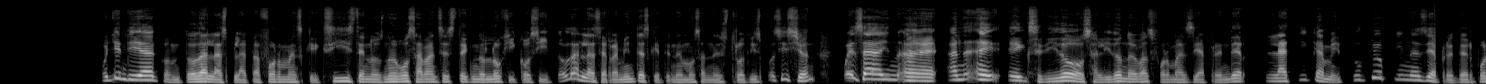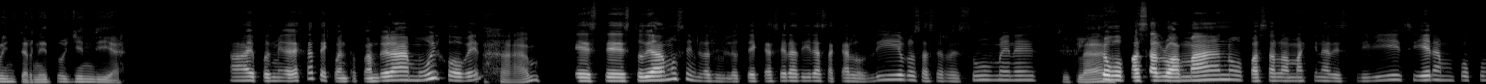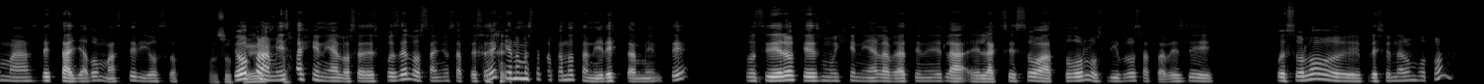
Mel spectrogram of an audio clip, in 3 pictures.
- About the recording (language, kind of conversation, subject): Spanish, podcast, ¿Qué opinas de aprender por internet hoy en día?
- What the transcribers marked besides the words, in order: chuckle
